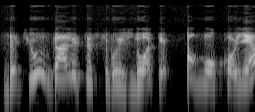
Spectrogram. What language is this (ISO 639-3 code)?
lit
